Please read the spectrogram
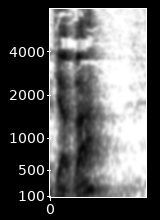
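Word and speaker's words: yadá (ידה): La palabra hebrea para alabanza es odé, de la raíz, y da, Y-D-A-H, se pronuncia yadá.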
